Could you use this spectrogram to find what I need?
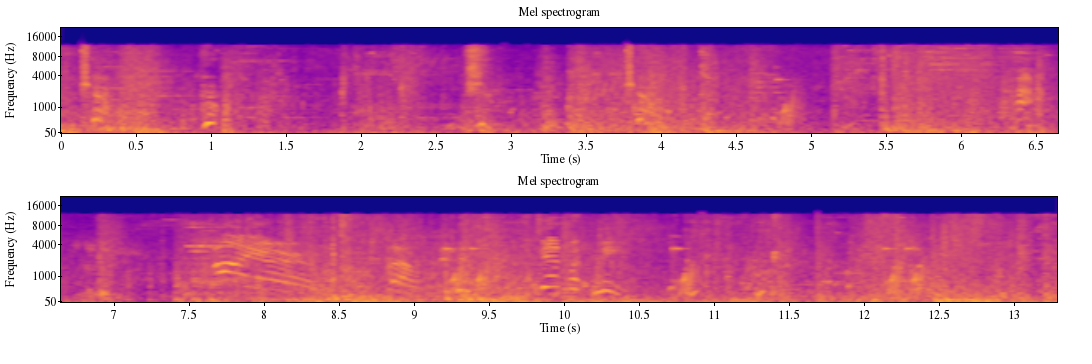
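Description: Sword strikes clash repeatedly.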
